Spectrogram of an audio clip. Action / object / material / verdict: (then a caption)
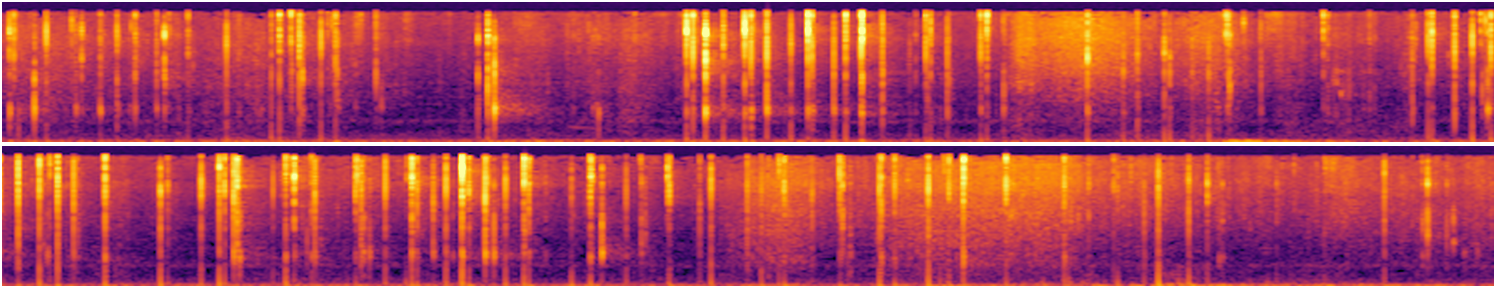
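tap / small glass nail polish bottle / glass / none. A small, dark green glass nail polish bottle with a white cap, apparently filled, is tapped and scratched with long nails while held close. The result is a dense run of quick, sharp clicks and dry, scratchy, crinkling textures over a steady low hum.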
